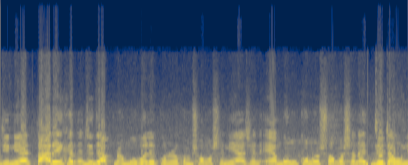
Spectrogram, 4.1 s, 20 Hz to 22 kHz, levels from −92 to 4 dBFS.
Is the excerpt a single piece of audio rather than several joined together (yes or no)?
yes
